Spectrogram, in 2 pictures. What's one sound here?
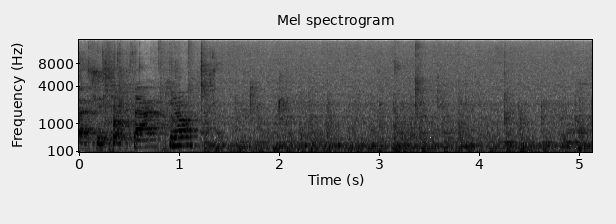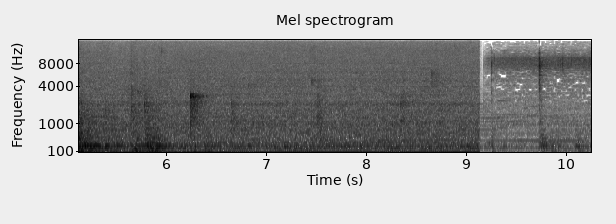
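Hot oil sizzles and bubbles in a pan.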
